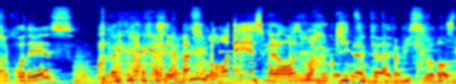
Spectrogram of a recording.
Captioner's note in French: rires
